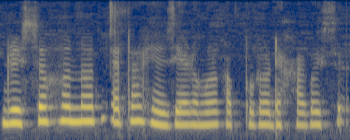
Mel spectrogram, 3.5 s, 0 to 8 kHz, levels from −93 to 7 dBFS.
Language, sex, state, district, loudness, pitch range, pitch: Assamese, female, Assam, Kamrup Metropolitan, -17 LUFS, 230-280 Hz, 240 Hz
